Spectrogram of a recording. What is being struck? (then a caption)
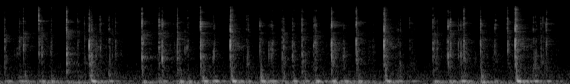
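Plastic computer keyboard. Fingertips and long natural nails type rapidly on a full-size black plastic computer keyboard with plastic keys and a hollow housing. A fast, uneven stream of bright, sharp clacks sounds over a steady low hum, each click dying away almost instantly.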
